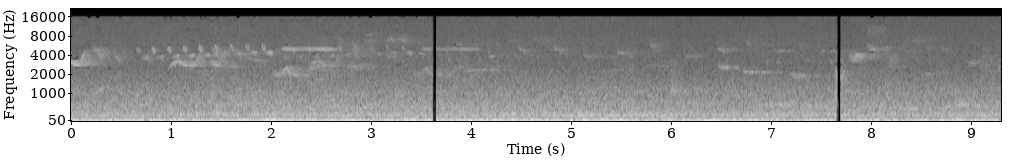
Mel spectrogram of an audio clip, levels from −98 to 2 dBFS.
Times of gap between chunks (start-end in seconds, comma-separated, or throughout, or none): 3.61-3.66, 7.66-7.70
